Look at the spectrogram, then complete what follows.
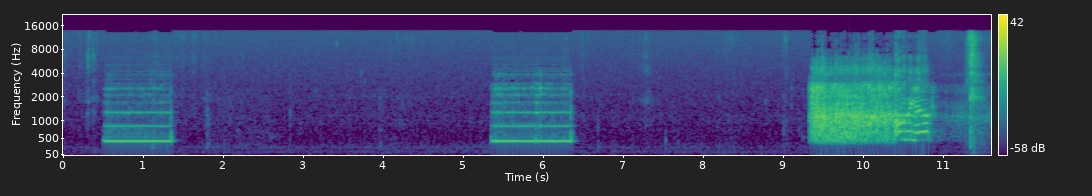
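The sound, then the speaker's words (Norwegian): A telephone ringback tone of an outgoing call sounds twice, each buzzy ring lasting about a second with a long quiet gap between, before a voice briefly picks up and speaks. “Jeg må ringe han og si hvor fint jeg syns det var.”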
